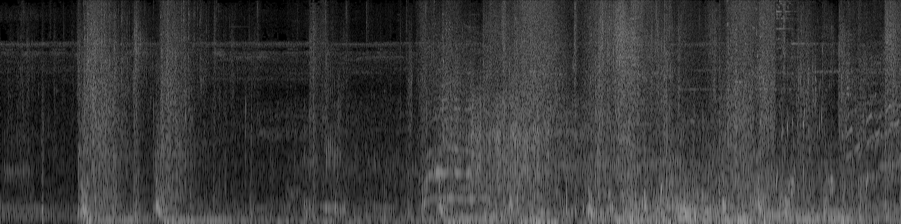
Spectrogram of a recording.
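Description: Magic spells crackle and burst loudly in a fight.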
